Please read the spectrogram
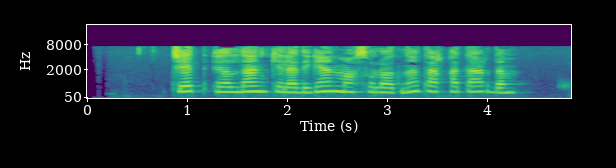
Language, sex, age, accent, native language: Uzbek, female, 19-29, Farg'ona, Uzbek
